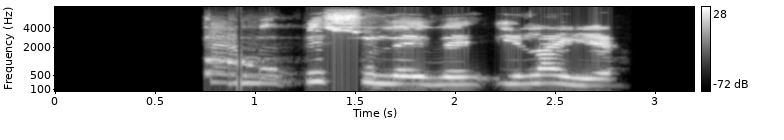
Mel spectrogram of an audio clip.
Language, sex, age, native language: Icelandic, female, 30-39, Icelandic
